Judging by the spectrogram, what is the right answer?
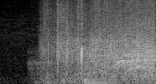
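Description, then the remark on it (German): In a radio play, applause rises from silence into a dense, sustained roar of clapping from a large opera audience greeting the singer Carlotta's entrance in the third act, swelling steadily louder and filling the hall. “Der Auftritt der Carlotta im dritten Akt wurde wieder von donnerndem Applaus begleitet.”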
